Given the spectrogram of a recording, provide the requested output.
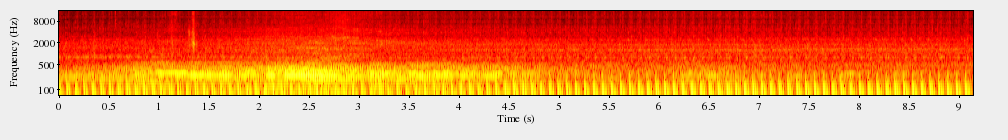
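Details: Honda Biz 2025 motorcycle at idle: a rapid, even tapping clatter that stays as the revs drop. A new engine noise appeared after riding under 70 km/h; cause unknown.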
